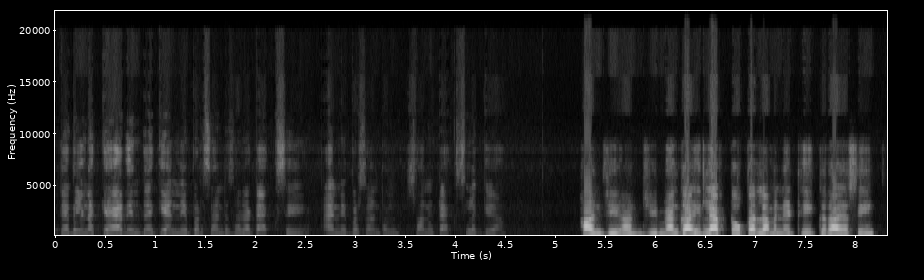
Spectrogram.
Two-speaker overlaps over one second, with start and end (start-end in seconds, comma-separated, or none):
none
